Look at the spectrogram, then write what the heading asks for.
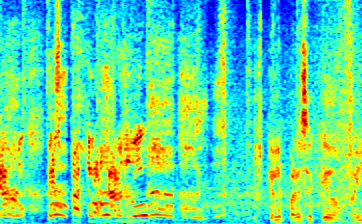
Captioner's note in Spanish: Sollozos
